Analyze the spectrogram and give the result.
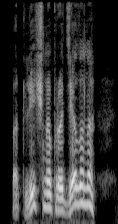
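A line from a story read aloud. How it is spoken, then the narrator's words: Exclamation. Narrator (Russian): воскликнула Ингегерд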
